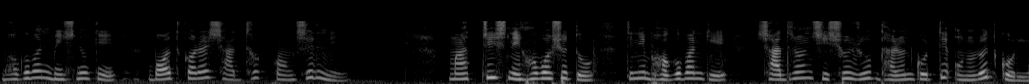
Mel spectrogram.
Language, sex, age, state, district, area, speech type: Bengali, female, 18-30, West Bengal, North 24 Parganas, urban, spontaneous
